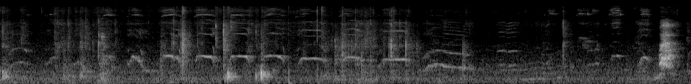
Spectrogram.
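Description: A litter of four-week-old Belgian Malinois puppies whimpering and yipping: many short, high whines one after another, with one louder yelp near the end.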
